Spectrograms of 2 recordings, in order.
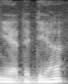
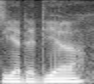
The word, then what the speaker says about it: Yedidia: And you know, I pronounce Yedidia two ways. It's either you could just flow past the DID, which is Yedidia, or you could say Yedidia, you know what I mean?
